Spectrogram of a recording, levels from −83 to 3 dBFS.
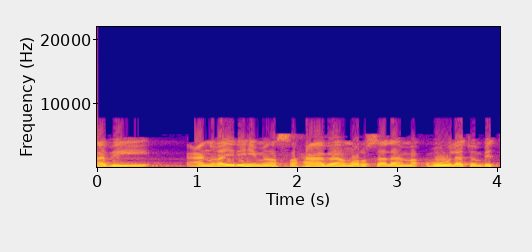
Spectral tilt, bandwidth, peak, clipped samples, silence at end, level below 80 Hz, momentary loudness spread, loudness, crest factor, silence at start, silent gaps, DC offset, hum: -7.5 dB/octave; 8 kHz; 0 dBFS; 6%; 0 s; -44 dBFS; 7 LU; -7 LUFS; 6 dB; 0 s; none; under 0.1%; none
